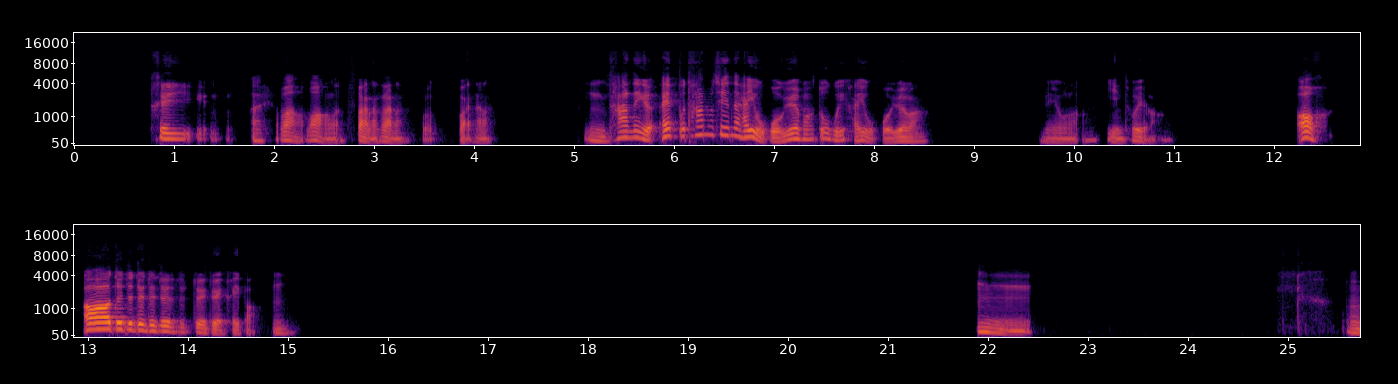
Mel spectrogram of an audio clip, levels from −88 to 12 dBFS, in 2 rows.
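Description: No technical faults turn up anywhere in the speech.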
